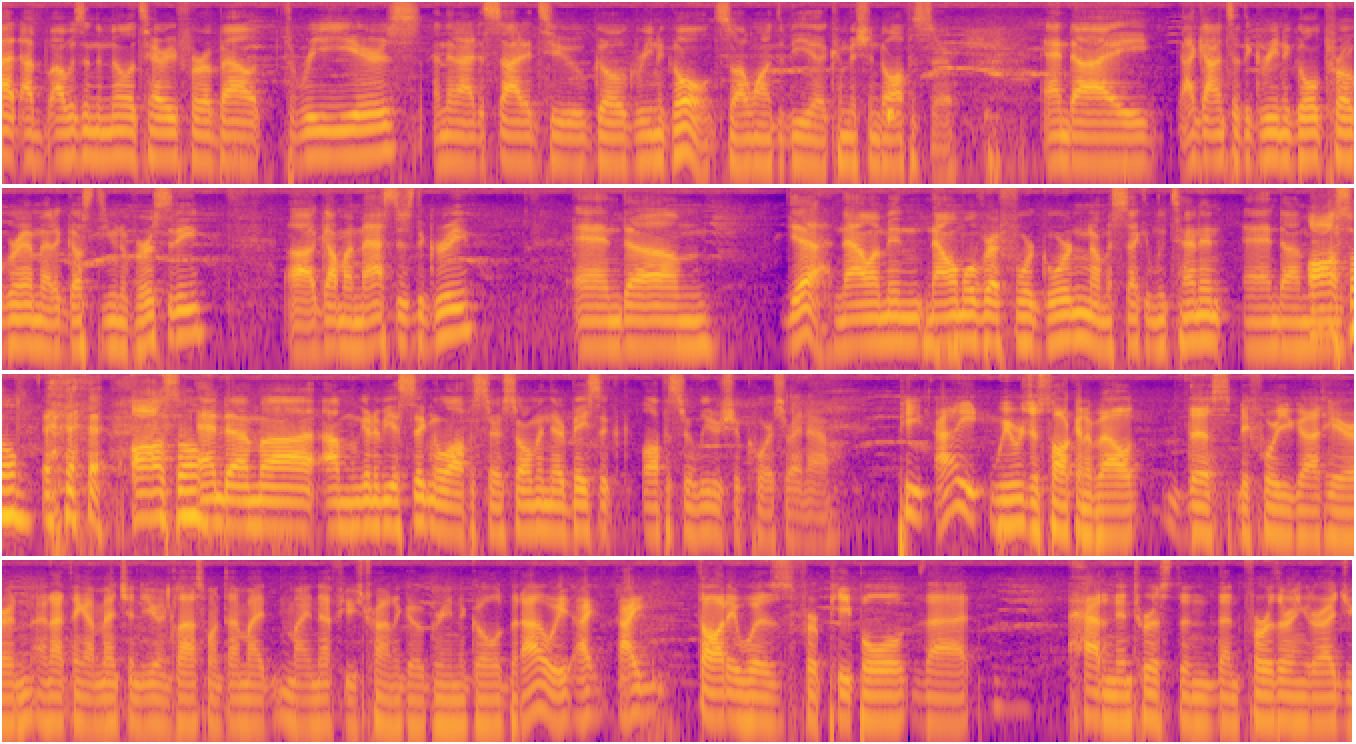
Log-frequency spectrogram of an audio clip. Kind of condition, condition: fault, sounds in the background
